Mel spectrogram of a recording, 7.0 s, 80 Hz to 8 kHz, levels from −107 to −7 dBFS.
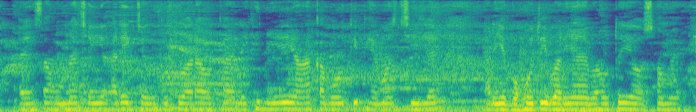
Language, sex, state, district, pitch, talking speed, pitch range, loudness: Hindi, male, Uttar Pradesh, Hamirpur, 155 Hz, 240 wpm, 155-160 Hz, -16 LUFS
